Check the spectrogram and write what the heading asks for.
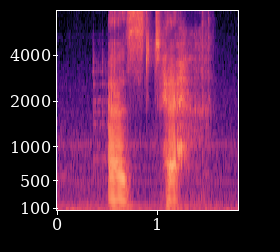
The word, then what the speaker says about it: Aztec: It's pronounced Aztec. Aztec. The C makes sort of like a ha sound.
